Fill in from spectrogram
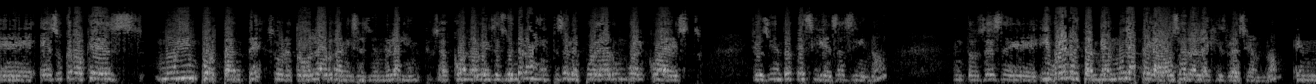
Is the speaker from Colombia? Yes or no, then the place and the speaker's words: yes; Colombia; now in Mexico; soy colombiana. Y pues allá también nos encontramos con un problema muy, muy grave.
